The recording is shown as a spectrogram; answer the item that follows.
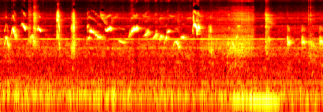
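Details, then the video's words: Budgerigars calling to each other in a lively stream of short, bright chirps and curved whistled notes, many per second, with a brief scratchy burst near the end. "burung parkit bersautan"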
